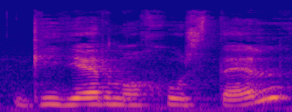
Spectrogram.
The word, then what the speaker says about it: Guillermo Justel: You definitely should meet Guillermo Justel, that's okay. The Spanish pronunciation of his name.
